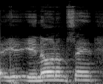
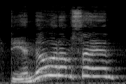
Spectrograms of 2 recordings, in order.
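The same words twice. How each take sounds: First: Said in the usual way. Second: Sarcastic high-pitched repeat of the question; mock high squeak. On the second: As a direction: jump way up high on know what I'm saying. Repeats rhetorical question mockingly.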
